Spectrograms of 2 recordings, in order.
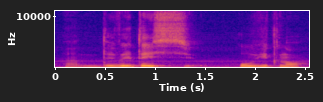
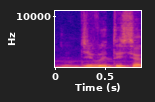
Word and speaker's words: дивитись: То есть, допустим, если дальше после ся идет гласная, то она сокращается до си. Дивитись у вікно. Дивитись у вікно. Слитно произносится, во-первых, а во-вторых, вообще-то дивитися, да, а тут вот перед у она выпала и будет дивитись.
